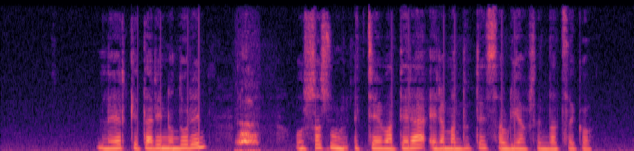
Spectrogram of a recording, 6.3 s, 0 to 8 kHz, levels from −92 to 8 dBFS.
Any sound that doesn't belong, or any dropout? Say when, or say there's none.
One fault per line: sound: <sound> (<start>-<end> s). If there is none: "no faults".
sound: bark (2.3-2.6 s)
